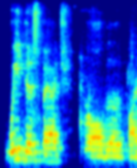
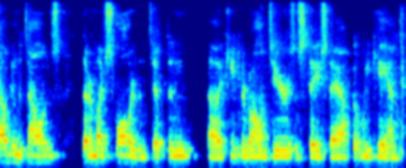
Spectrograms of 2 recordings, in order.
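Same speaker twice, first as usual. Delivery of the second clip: normal talking voice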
